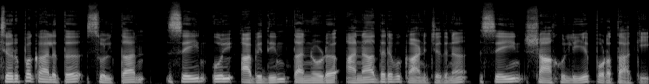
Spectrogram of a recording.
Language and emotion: Malayalam, neutral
